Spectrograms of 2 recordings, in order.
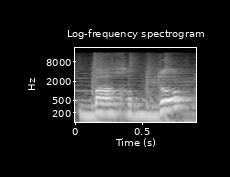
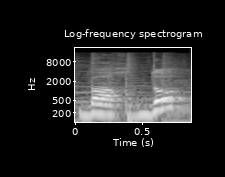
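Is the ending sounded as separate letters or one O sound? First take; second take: one O; one O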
